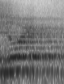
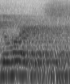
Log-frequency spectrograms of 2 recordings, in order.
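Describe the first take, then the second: First: The name is said the French way. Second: The name is said the common local way. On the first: "in French, it's Lourdes" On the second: "people would say Lourdes"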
